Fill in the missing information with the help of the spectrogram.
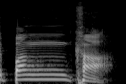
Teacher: तो नून गुन्ना, गुन्ना जो होता है वो आपका नाक से उसकी आवाज़ निकलती है।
